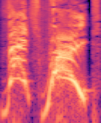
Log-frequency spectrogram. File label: taunt, survivor voice; source engine; left 4 dead 2; manager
